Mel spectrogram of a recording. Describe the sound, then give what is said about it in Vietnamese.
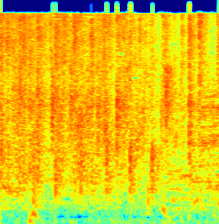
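A crowd breaks into steady applause, many hands clapping together in a dense, continuous patter that stays loud and even throughout, with no voices standing out. An audience applauds before a priest tells a story. “Anh chị em cho một tràng pháo tay để nghe câu chuyện của cha kể nhé.”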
